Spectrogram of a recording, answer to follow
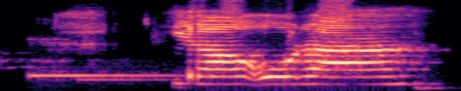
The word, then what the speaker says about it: kia ora: Kia ora instead of kia ora. When we say kia ora, we're completely cutting up the a on the kia.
